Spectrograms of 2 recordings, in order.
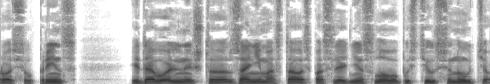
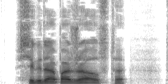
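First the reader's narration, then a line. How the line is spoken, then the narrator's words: Dry remark. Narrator (Russian): сухо заметил Уилл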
